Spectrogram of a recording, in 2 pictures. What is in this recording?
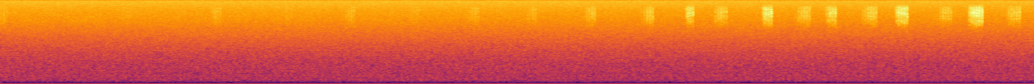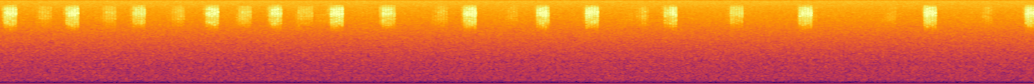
Euchorthippus declivus, an orthopteran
